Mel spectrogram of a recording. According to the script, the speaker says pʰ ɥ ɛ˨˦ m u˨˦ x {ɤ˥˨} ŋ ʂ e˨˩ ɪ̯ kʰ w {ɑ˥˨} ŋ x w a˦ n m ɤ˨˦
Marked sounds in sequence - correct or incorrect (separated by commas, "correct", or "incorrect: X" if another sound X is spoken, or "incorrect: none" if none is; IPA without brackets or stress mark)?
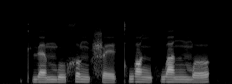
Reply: correct, correct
